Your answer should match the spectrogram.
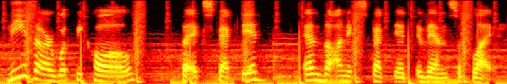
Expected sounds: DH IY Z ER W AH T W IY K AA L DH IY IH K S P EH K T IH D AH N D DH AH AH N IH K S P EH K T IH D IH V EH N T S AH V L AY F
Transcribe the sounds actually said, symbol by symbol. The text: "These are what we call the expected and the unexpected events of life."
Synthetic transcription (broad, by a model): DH IY Z ER W AH T W IY K AA L DH IY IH K S P EH K T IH D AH N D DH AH AH N IH K S P EH K T IH D IH V EH N T S AH V L AY F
